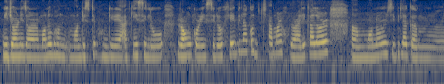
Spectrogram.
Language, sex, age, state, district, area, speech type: Assamese, female, 18-30, Assam, Dibrugarh, rural, spontaneous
